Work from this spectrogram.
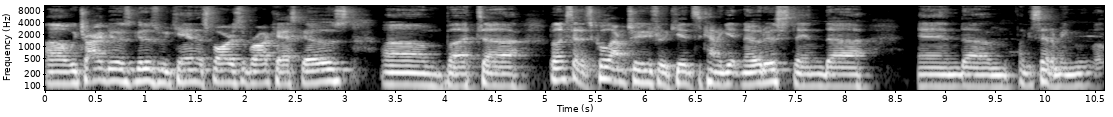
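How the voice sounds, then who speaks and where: With audible room echo around him, a man in an American accent speaks at medium pitch with fairly even intonation. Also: fairly quick pace. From US South, New Orleans. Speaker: football commentator and former quarterback. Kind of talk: casual chat. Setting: podcast recorded at a football field.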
